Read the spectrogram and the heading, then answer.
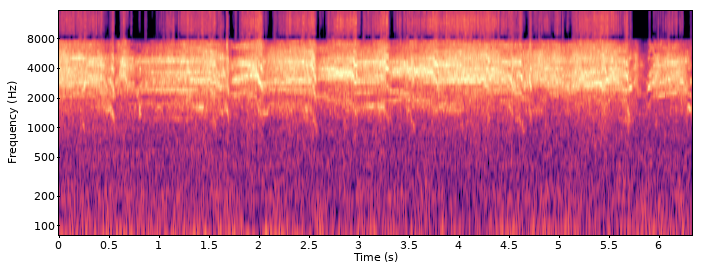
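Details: Peregrine falcon young in Madrid calling strongly for food while the female brings a small bird and begins holding back part of it; unbroken harsh, high squealing cries, wavering and intense.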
